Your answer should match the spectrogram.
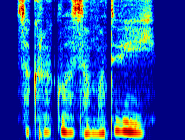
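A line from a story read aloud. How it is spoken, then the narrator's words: Quiet. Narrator (Russian): говорю тихо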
